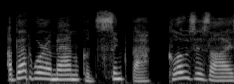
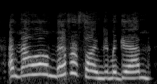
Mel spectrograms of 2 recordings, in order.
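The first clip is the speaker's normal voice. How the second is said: high, loud furious wailing; 12 semitones higher, 9 dB louder than usual. Acted. Susan blaming the man who scared her panther, furious loud wail. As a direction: wail it out in fury. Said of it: "Susan wailed furiously".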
